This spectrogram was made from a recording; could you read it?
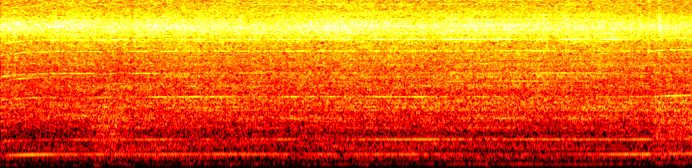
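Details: Restored Hoover Turbomaster Electronic upright vacuum running on carpet after new motor and brushroll bearings and full clean, strong airflow; steady high motor whine with even brushroll hum, no rattles, scraping or bearing growl; normal running.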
